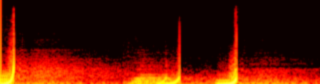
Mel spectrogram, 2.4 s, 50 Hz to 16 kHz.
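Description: Yamaha PSR-EW425 digital keyboard sounding a sound-effect-like voice: three short notes, each a quick upward pitch sweep rising from a low thud.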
